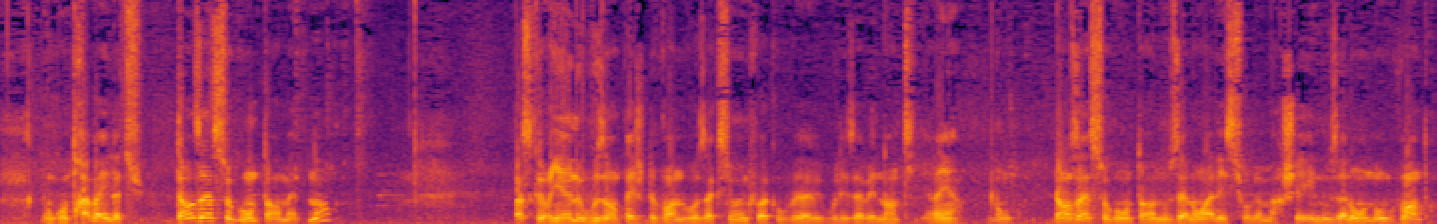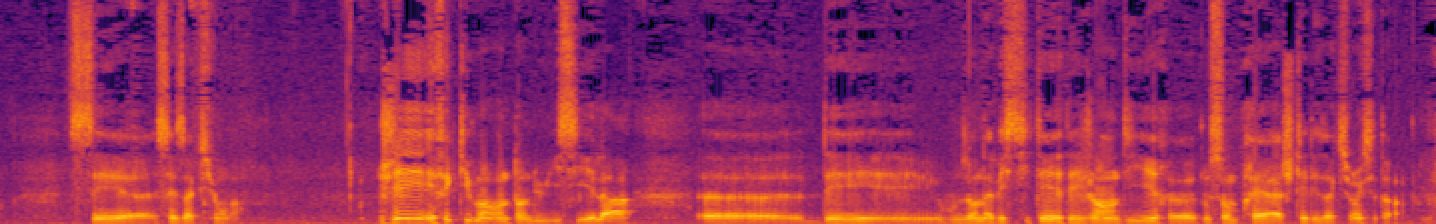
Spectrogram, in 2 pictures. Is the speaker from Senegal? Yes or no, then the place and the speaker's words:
yes; Senegal; en tant que Sénégalais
